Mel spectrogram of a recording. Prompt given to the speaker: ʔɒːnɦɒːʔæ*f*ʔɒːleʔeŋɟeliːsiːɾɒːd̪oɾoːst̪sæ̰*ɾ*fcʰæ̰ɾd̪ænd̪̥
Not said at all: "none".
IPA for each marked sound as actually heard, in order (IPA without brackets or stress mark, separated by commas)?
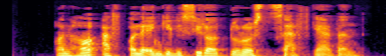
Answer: f, ɾ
